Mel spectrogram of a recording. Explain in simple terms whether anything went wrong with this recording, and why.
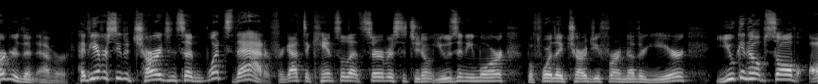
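Yes, there are two small jumps in the speech, both caused by compressed frames skipped. At 2.26 s, between "a charge and said" and "that or forgot to", roughly one short chunk of sound is missing. At 4.33 s, between "that service that you" and "use anymore before they", roughly two chunks are gone. The sizes fit frames of about 26 ms. Unlike a dropout, there's no silent gap; the sound just leaps forward.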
